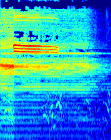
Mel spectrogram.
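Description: Scoreboard buzzer sounding one long, steady blast of about two seconds as the clock runs out on a wrestling bout, fading near the end, with voices under it.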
